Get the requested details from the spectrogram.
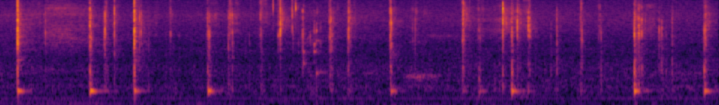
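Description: Fingertips and nails tap and squeeze the sides of a hollow plastic Gatorade bottle with an orange cap, partly full of red liquid and held in both hands. The result is rapid, irregular clicky taps, each a short hollow knock with a slight mid pitch that dies away almost at once. A faint steady hum runs underneath.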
